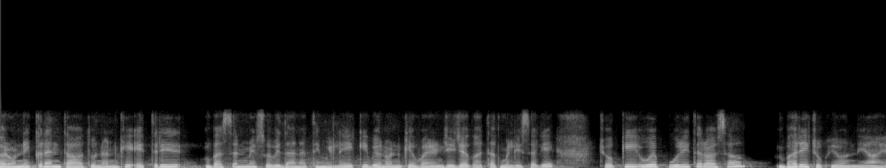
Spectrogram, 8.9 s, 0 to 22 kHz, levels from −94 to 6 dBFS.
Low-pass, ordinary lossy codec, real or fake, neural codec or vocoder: 7.2 kHz; Opus, 24 kbps; fake; codec, 16 kHz, 4 kbps, X-Codec, HuBERT features, trained on LibriSpeech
